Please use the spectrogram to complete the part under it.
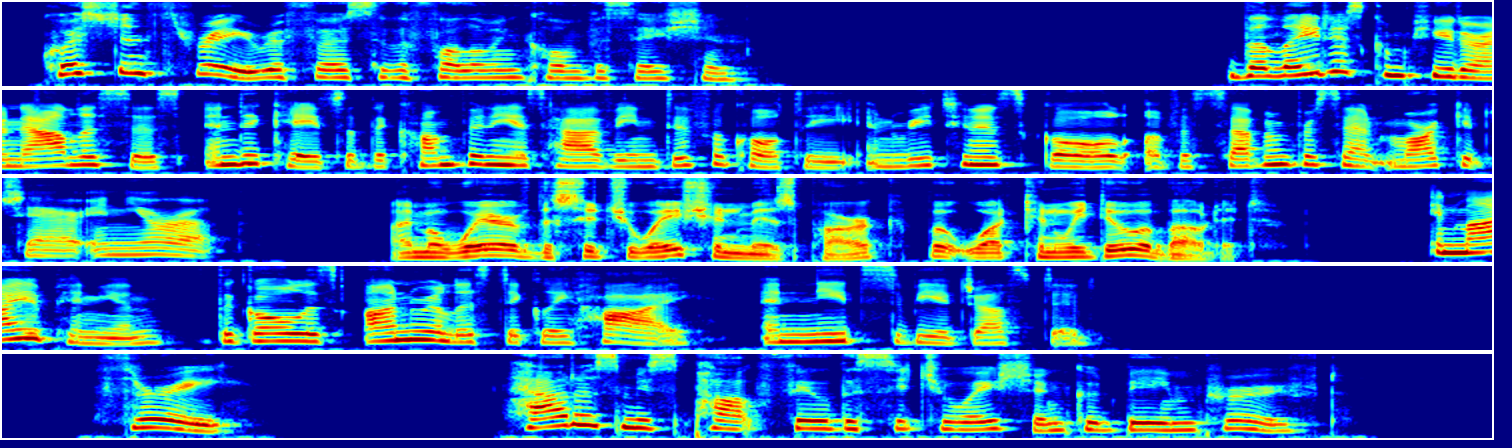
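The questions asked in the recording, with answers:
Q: How does Ms. Park feel the situation could be improved?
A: By adjusting (lowering) the unrealistically high market-share goal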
